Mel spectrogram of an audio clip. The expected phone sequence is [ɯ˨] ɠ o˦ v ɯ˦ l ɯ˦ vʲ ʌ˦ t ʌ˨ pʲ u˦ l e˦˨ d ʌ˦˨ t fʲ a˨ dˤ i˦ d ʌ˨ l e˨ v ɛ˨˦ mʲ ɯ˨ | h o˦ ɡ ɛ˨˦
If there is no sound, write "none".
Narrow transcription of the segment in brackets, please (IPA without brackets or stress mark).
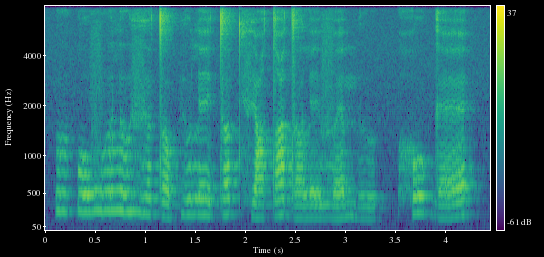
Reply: ɯ˦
